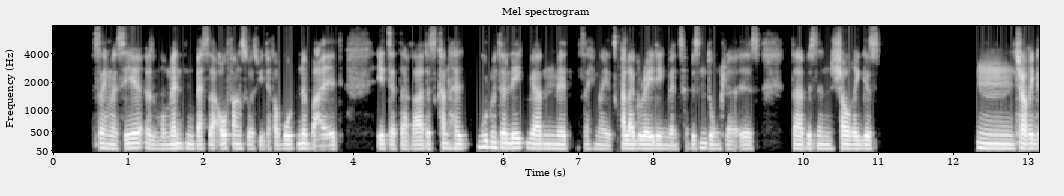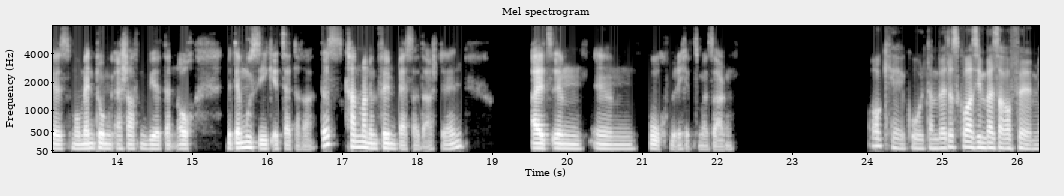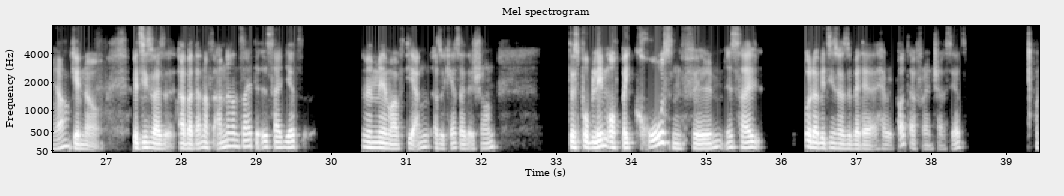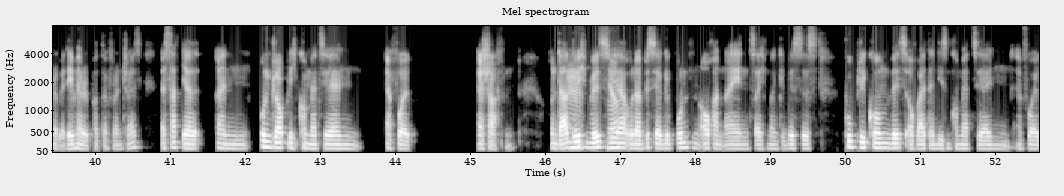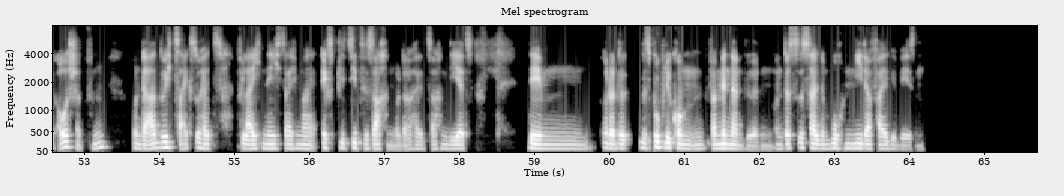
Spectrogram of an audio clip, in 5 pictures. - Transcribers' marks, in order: in English: "color grading"; stressed: "großen"
- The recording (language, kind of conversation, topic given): German, podcast, Was kann ein Film, was ein Buch nicht kann?
- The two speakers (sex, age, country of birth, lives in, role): male, 25-29, Germany, Germany, guest; male, 35-39, Germany, Sweden, host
